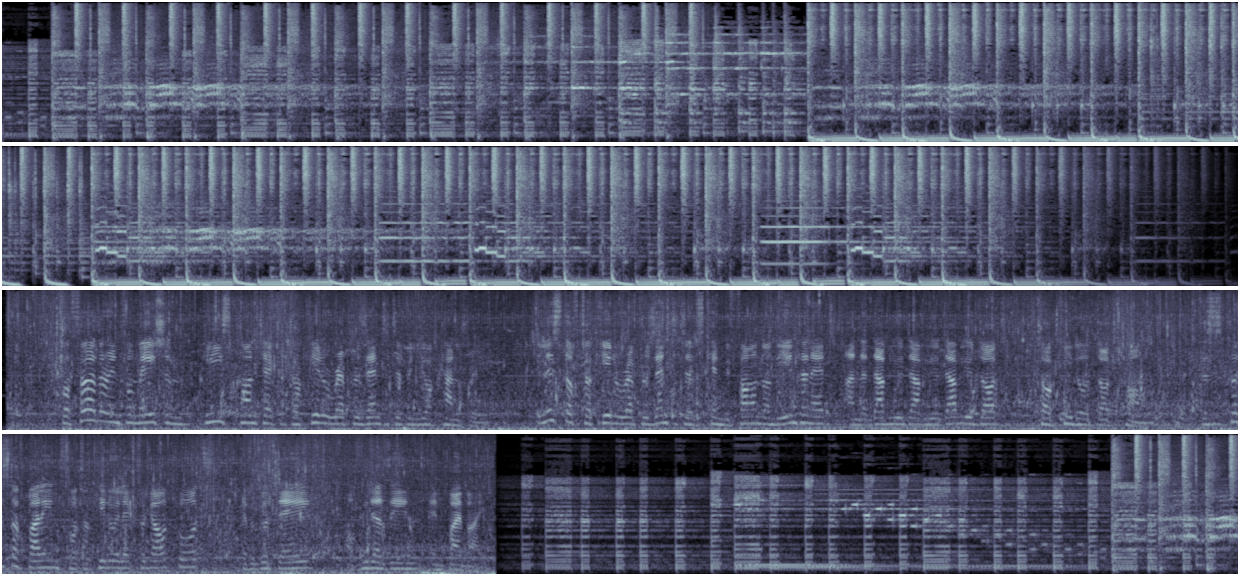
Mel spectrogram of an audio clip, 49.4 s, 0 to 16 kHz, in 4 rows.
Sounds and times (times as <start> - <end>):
Boat, Water vehicle: 8.0 - 23.9, 24.7 - 42.0
Speech: 25.3 - 42.0.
